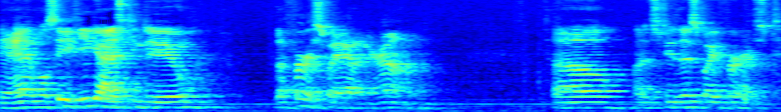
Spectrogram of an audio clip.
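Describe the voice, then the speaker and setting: Amid noticeable background noise and audible room echo, a man with a fairly high pitch speaks at a moderate pace in a monotone, flat intonation, leaving long, frequent pauses. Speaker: math lecturer. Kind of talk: lecture. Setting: classroom with students.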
